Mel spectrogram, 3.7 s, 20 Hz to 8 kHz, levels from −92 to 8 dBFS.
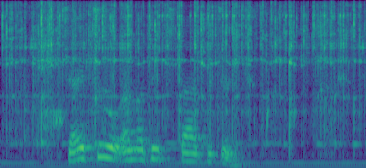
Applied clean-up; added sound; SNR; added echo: none; Liquid; -2 dB; reverberation time 0.4 s.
